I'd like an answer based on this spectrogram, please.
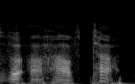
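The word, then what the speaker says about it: וְאָהַבְתָּ: The second thing I want to point out here is that the way you would pronounce this is v'ahavta.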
